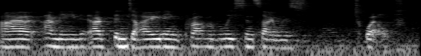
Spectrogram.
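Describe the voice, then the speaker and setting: Through noticeable background noise and audible room echo, a woman speaks at a fairly low pitch. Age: 60s. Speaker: weight loss patient. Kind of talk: testimonial interview. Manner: animated.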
